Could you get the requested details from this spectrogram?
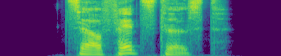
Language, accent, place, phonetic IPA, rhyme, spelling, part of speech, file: German, Germany, Berlin, [t͡sɛɐ̯ˈfɛt͡stəst], -ɛt͡stəst, zerfetztest, verb, De-zerfetztest.ogg
- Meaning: inflection of zerfetzen: 1. second-person singular preterite 2. second-person singular subjunctive II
